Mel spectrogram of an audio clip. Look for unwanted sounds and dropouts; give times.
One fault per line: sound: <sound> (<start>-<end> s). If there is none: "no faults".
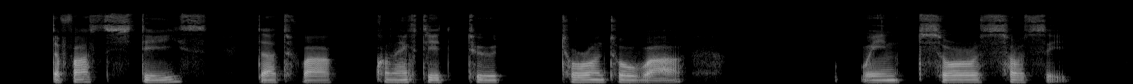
no faults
